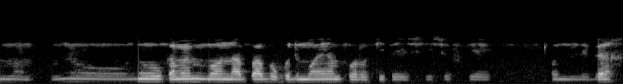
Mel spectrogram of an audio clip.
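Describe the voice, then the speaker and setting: Amid noticeable background noise, a man talks at a very slow pace in a medium pitch with monotone, flat intonation. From Guinea. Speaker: detainee in immigration detention centre. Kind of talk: phone interview. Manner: halting.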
